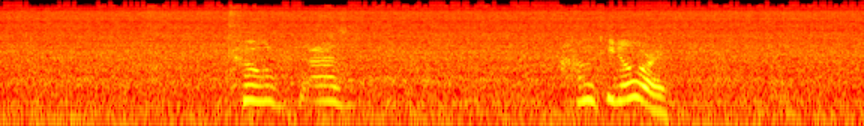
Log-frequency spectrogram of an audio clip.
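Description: Waterfall on the four waterfalls trail in the Brecon Beacons, a steady broadband rush of falling water running under the whole stretch, with people talking briefly over it.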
